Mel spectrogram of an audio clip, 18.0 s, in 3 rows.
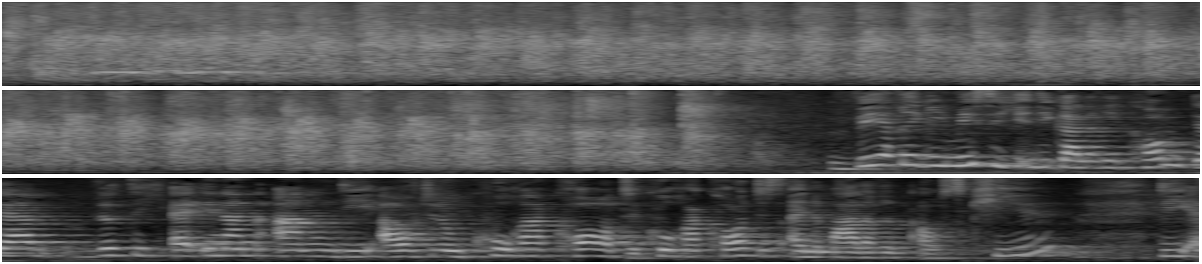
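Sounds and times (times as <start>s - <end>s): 
audience applause welcoming a guest: 0.0s - 9.6s
speech: 10.3s - 17.9s.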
